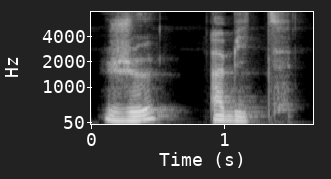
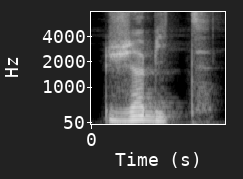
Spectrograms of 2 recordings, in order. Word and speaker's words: j'habite: Attention, le verbe habiter commence par la lettre H. Avec ce verbe, nous ne disons pas « je habite ». Ce n'est pas correct. En français, avec certains mots qui commencent par un H muet, je devient J plus apostrophe plus verbe conjugué. Nous écrivons donc j'habite.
